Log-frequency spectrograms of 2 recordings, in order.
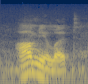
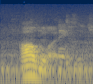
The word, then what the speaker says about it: amulet: use the name as a magic amulet. Is that how you say that? Omelet. No, it's a magic, how do you say it? Amulet.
